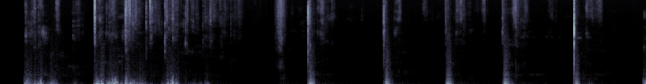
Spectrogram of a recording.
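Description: Hand massage: hands squeezing and rubbing the arm and hand with soft low thumps, then five sharp clicks about a second apart as the hand and fingers are worked.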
